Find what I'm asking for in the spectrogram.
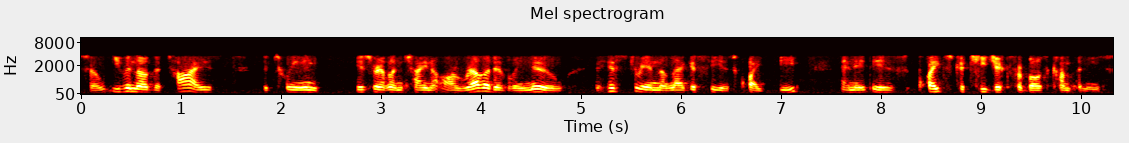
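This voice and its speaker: A man being interviewed as a guest analyst on a business news show, explaining at a measured pace with some fillers. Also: medium pitch. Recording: tinny phone-line audio.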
